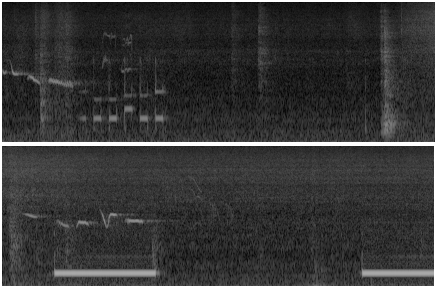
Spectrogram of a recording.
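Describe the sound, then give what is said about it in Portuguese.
A telephone call being placed: a quick series of short dialing tones, then two long, steady, mid-pitched ringback tones with a pause between them, each lasting about a second, against faint background hiss. “Eu vou ligar pro meu pai antes de tomar café.”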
